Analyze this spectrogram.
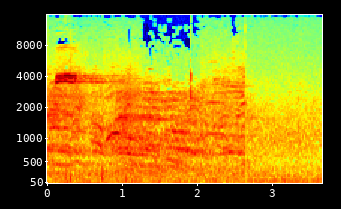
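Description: Men shout and call out across an open pitch.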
